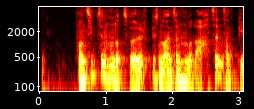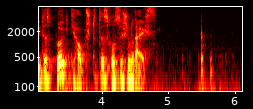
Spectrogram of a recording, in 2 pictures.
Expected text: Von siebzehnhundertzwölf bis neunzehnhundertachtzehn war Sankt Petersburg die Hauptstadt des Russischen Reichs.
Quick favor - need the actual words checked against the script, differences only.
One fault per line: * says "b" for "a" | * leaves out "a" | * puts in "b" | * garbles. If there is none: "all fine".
* leaves out "war"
